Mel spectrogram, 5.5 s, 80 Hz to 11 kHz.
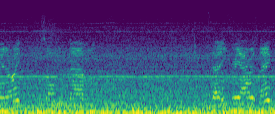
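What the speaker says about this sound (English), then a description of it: "Tractor seems to be going alright." A Massey Ferguson 5S115 tractor engine runs steadily while cutting hedges with an Orsi Alpinist 460 flail, giving a constant loud hum and drone, with someone talking over it.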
